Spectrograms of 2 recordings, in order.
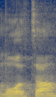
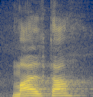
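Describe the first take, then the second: First: It is said with an English pronunciation. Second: It is said with a Maltese pronunciation. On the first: The speaker calls it wrong. "not Malta, Malta is the English pronunciation" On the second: The speaker calls it right. "but the country name is Malta"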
